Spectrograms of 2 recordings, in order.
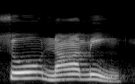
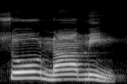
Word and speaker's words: tsunami: number of people and property the word tsunami pronounced tunami comes from two Japanese words Su means Harbor and Nami means wave the word tsunami pronounced tunami comes from two Japanese words Su means Harbor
